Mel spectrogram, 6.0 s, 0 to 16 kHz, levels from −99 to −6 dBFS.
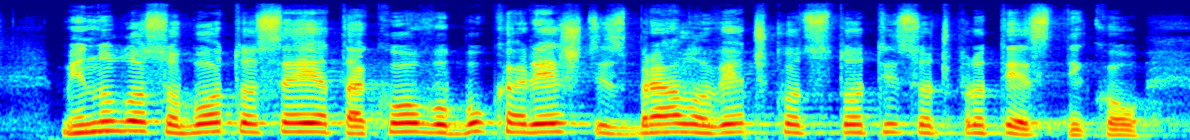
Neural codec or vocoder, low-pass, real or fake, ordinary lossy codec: vocoder, 44.1 kHz, 128 mel bands, Pupu-Vocoder; 14.4 kHz; fake; AAC, 96 kbps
